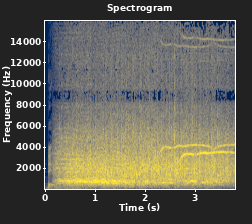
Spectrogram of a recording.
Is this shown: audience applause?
yes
